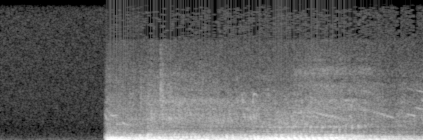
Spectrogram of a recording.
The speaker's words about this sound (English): To witness this celebration is wonderful. It's sheer elephant joy. That's the excitement right there. Yeah, they couldn't have known that this baby was born, and they've just realized that they've got a new member to the herd.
